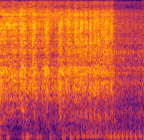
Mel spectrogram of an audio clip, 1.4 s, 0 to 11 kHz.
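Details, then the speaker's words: Bajaj CNG BS6 single-plug engine: catches and races instead of settling to idle; speaker says the idle cable must be loosened and reset to cure the idle problem. "Start ಮಾಡಿ ಥರ race ಮಾಡ್ತಾಯಿದೆ. ಇಲ್ಲಿ ನೋಡಿ ಹೈಡ್ಲಿಂಗ್ wire ಅಂತ ಬರುತ್ತೆ, ಇದನ್ನು open ಮಾಡ್ಕೊಂಡು ಇಲ್ಲಿ ರೇಸ್ ಮಾಡಿಕೊಂಡು ಓಪನ್ ಮಾಡ್ಕೋಬೇಕು."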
